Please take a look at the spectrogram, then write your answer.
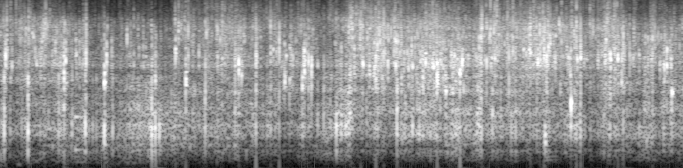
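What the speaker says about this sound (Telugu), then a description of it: "ఒక ఉల్లిగడ్డ వేసుకుందాం ఇలా" Onion frying in a pot over an open fire in a forest, with mustard seeds already in, crackles as a dense, steady, close sizzle with no talking.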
